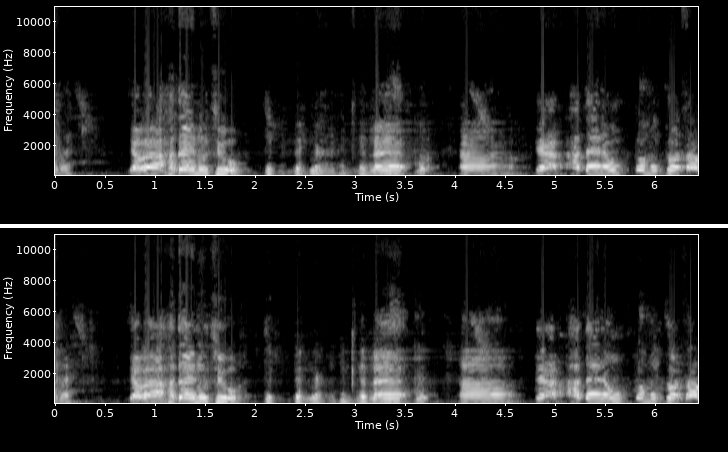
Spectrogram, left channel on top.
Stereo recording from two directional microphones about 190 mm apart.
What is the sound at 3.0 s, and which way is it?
A man's voice, centre (ahead or behind).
